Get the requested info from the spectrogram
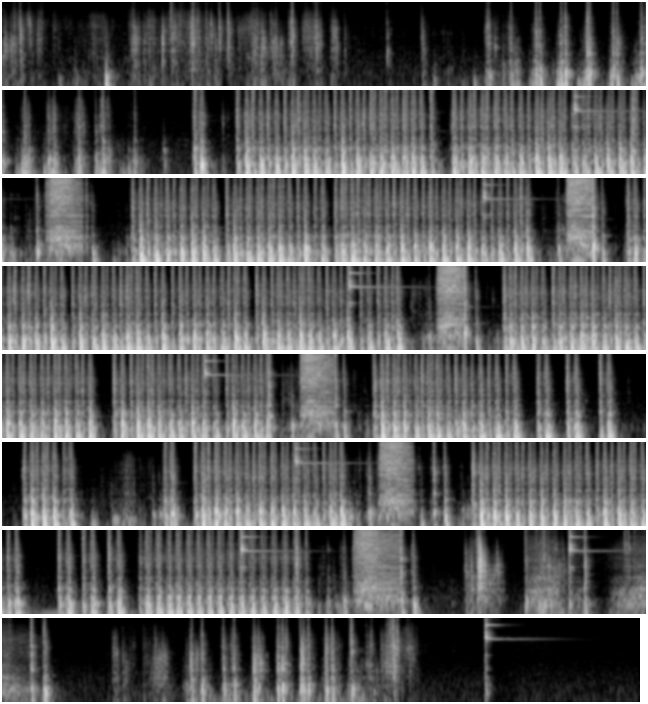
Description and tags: picht-type-writer
Sound of Pitch's typewriter for the blind. Typing, noise of paper and bell are recorded.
